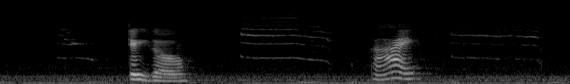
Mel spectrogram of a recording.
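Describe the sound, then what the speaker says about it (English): A talkative pet cat lets out two loud, drawn-out meows a couple of seconds apart, close to the microphone, while someone speaks softly to it in between. "She is currently my most talkative cat."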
